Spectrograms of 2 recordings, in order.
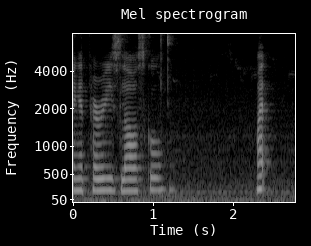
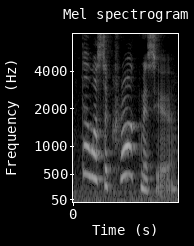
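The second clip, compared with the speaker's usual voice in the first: much higher, sing-song repeat of "That was the Croc"; mocking echo; 11 semitones higher than usual. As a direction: parrot his words back in a high mock voice. Echoing the line back.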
